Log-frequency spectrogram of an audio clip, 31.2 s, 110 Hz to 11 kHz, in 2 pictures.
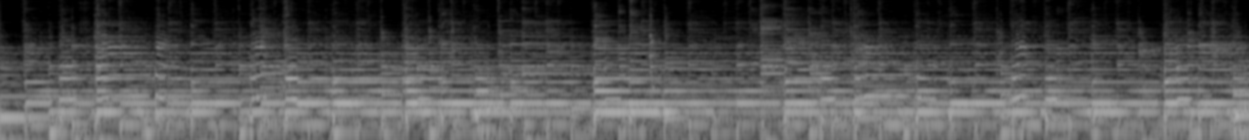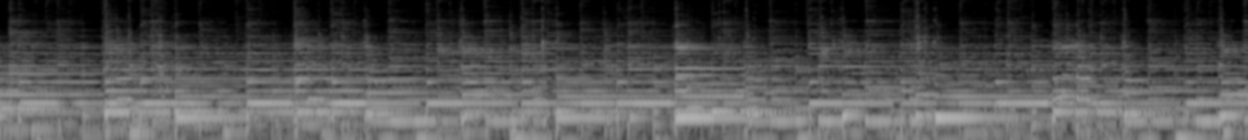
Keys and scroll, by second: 5.3 ctrl+j.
